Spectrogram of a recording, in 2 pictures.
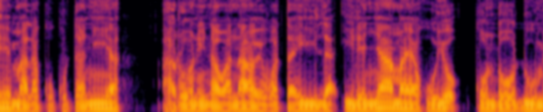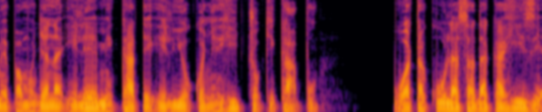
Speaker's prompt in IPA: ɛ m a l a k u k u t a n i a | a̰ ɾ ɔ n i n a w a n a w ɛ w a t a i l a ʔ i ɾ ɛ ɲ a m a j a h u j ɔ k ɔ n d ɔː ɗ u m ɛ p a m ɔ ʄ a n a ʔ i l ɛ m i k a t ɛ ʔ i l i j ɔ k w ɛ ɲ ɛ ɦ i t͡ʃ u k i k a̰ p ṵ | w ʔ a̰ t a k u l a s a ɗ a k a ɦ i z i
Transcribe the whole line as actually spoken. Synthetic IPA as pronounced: ɛ m a l a k u k u t a n i a | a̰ ɾ ɔ n i n a w a n a w ɛ w a t a i l a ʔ i l ɛ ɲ a m a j a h u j ɔ k ɔ n d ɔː ɗ u m ɛ p a m ɔ ʄ a n a ʔ i l ɛ m i k a t ɛ ʔ i l i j ɔ k w ɛ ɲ ɛ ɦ i t͡ʃ ɔ k i k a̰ p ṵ | w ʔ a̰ t a k u l a s a ɗ a k a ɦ i z i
